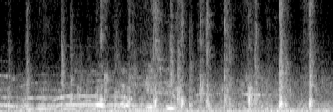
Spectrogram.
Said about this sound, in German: Ein Applaus.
